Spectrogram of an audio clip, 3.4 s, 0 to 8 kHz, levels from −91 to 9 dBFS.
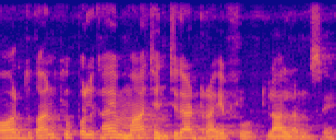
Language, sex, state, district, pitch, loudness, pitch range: Hindi, male, Chhattisgarh, Rajnandgaon, 145 Hz, -17 LUFS, 120-155 Hz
